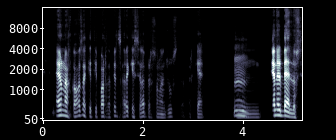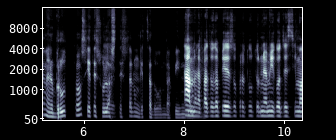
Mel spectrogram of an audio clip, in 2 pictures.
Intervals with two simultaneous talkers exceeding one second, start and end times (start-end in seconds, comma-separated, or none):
none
